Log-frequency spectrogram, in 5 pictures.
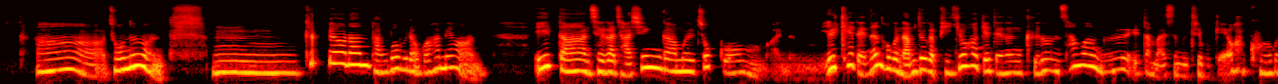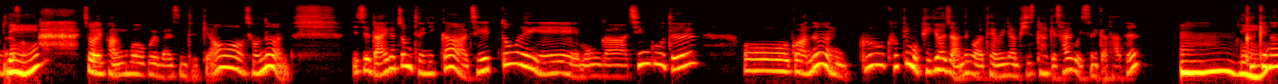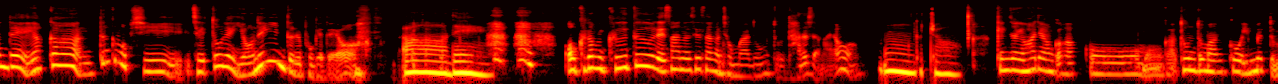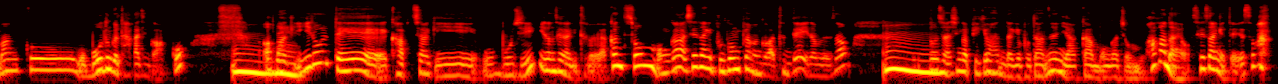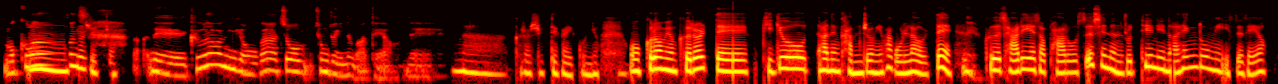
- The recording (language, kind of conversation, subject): Korean, podcast, 다른 사람과 비교할 때 자신감을 지키는 비결은 뭐예요?
- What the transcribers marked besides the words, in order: other noise; laughing while speaking: "드려 볼게요"; other background noise; laugh; lip smack; laugh; distorted speech; background speech; in English: "루틴이나"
